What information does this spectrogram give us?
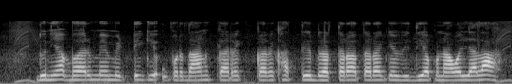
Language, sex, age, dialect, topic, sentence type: Bhojpuri, male, <18, Western, agriculture, statement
